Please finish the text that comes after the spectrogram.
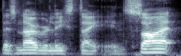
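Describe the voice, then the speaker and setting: A man's voice: lowish voice, unhurried, pushed and bright. Nasal man with a cold. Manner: rambling, self-correcting, chats with viewers. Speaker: esports news host. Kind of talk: casual live-stream news roundup.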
